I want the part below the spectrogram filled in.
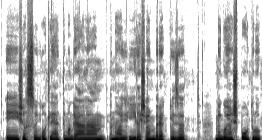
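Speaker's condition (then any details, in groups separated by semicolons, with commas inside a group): Hearing impairment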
